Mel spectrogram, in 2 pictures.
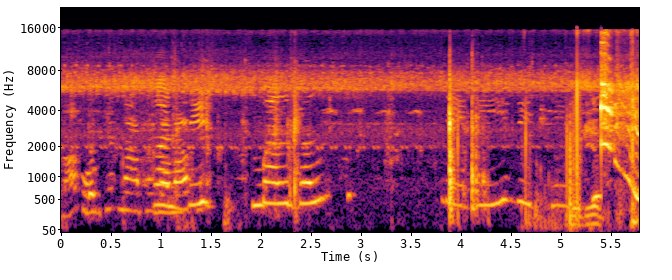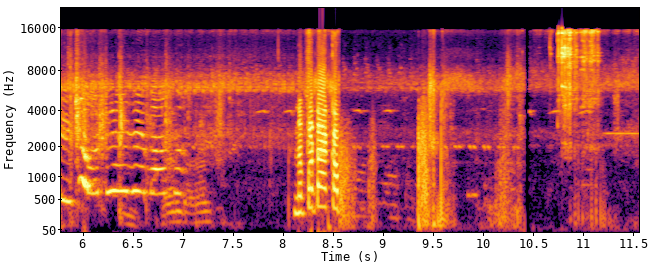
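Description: A young child calls out and babbles close by.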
